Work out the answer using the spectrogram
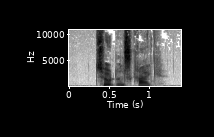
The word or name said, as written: tunnelskræk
